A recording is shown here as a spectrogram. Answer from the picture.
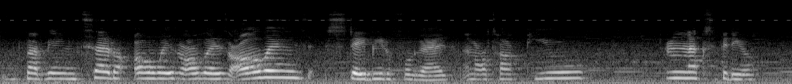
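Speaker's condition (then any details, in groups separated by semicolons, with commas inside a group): Cerebral palsy, spastic, severe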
